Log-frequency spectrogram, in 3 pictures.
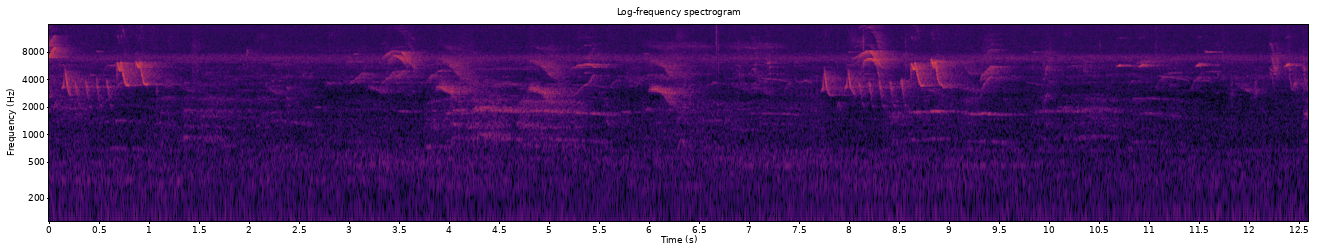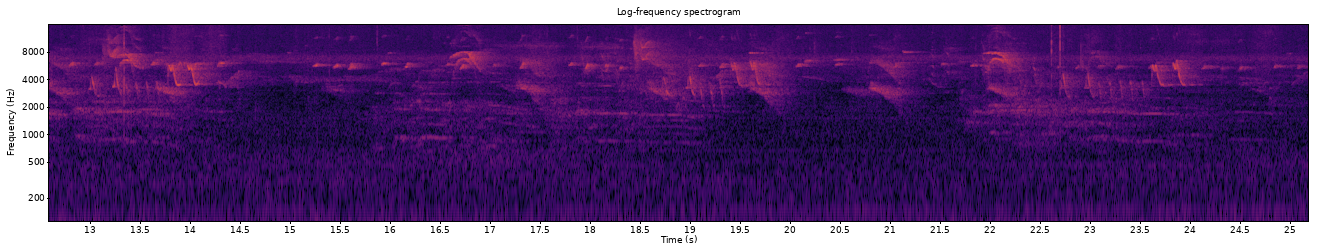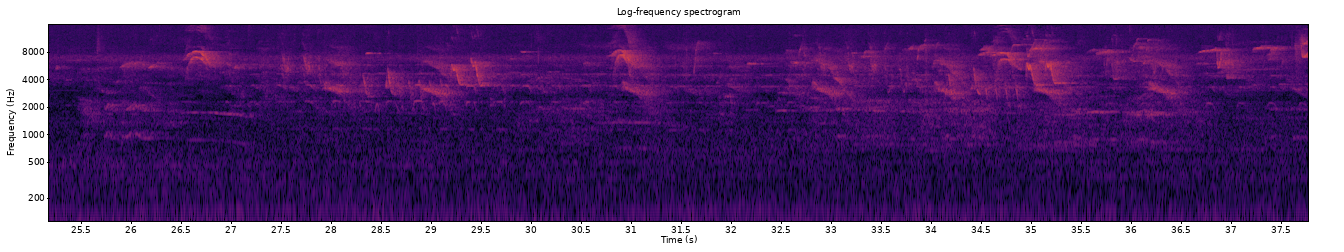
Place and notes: Singing birds all over the place very early in the morning.
For a better audio resolution and other audios around this region take a look in here:
José Manuel Páez M.
Villavicencio, Meta, Colombia, 6 January 2016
